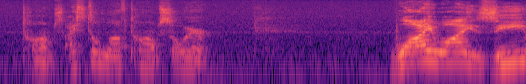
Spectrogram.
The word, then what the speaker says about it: YYZ: YYZ or YYZ, as we would say in Canada. I should say it properly. YYZ.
